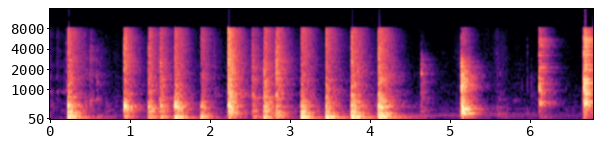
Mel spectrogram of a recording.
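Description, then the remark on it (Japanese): Hands play a wooden cajon, an unusual one with something like a seat attached to its side, in a lively, steady rhythm, mixing deep bass thumps with sharper slaps, then slow to a few spaced hits near the end. No one speaks. “でもこれちょっと変わった花本だよねなんか普通は普通にただこの四角の箱だったりするけど横に何何かついてるよねこれ椅子みたいのがねこう”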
